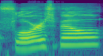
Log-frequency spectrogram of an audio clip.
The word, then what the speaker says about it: Floresville: know, and is it in, like, do you pronounce it Floresville?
